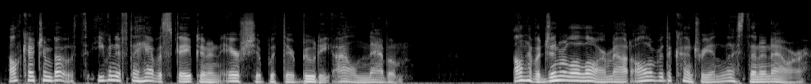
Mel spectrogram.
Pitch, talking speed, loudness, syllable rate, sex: 140 Hz, 245 wpm, -17 LUFS, 6.3 syllables/s, male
